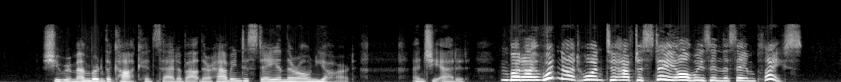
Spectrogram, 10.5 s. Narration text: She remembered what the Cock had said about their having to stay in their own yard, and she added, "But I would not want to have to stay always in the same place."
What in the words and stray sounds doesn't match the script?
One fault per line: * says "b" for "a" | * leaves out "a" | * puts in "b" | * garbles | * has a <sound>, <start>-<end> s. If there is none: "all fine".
* leaves out "what"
